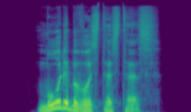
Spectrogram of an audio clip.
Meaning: strong/mixed nominative/accusative neuter singular superlative degree of modebewusst
- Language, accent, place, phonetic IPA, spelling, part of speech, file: German, Germany, Berlin, [ˈmoːdəbəˌvʊstəstəs], modebewusstestes, adjective, De-modebewusstestes.ogg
